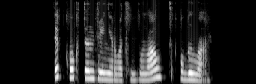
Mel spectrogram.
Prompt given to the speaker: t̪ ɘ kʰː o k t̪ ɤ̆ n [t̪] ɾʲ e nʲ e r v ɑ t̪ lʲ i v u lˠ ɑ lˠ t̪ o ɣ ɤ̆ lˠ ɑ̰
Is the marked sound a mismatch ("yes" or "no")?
no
